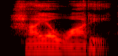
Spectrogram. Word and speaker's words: Jeyawati: The J has an H sound, so say it with me. 1, 2, 3. JEYAWATI.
